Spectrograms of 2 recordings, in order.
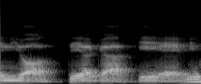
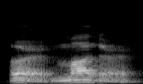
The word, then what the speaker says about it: mother: o ae uai uai mother significa mãe escreve m o t h e r motor né mas se pronunciar após 24 sílaba tônica m ou relaxado th roseado isso é mother mother tem que tamanho e temos significa mamãe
